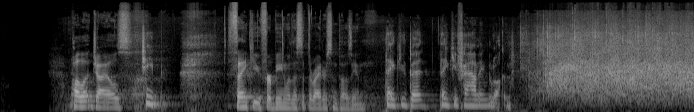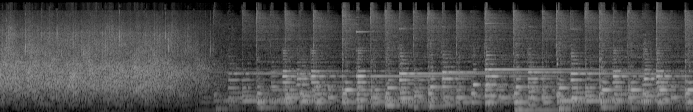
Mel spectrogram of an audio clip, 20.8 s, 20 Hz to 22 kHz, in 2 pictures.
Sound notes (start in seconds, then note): 12.2 applause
